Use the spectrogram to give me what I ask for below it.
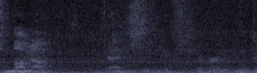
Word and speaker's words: mga: This MGA is pronounced manga.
